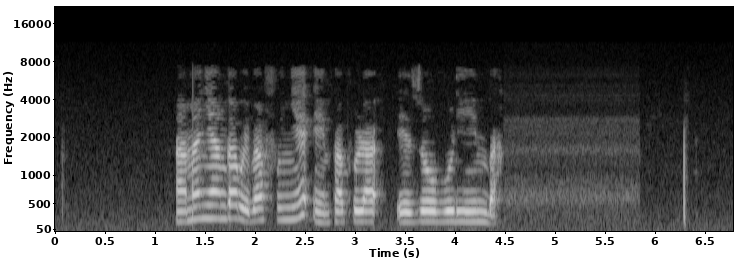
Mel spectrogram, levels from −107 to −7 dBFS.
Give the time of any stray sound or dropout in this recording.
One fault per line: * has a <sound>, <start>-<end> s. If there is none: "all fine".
all fine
